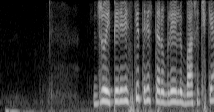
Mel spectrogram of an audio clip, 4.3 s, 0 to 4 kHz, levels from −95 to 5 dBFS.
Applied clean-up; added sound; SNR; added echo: none; none; none; none.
